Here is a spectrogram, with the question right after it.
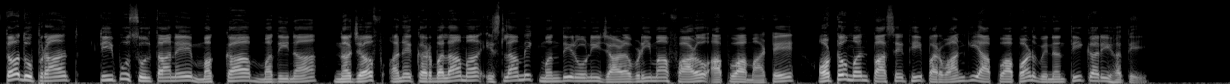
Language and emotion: Gujarati, neutral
